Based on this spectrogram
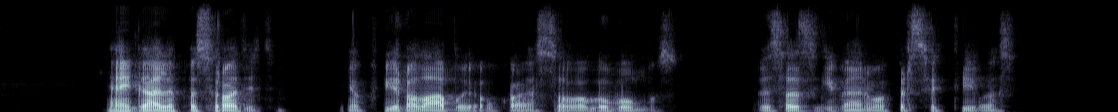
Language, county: Lithuanian, Alytus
